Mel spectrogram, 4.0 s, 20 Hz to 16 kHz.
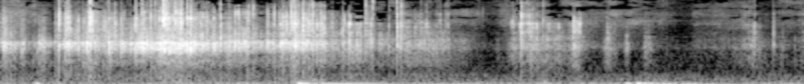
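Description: An amber plastic supplement bottle with an orange plastic cap has its cap twisted and clicked, and the bottle is shaken so its contents rattle. A dense, bright rattle centered near 2.3 kHz builds and peaks in the first half. It then thins into scattered sharp clicks and taps with a few dull low thumps.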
